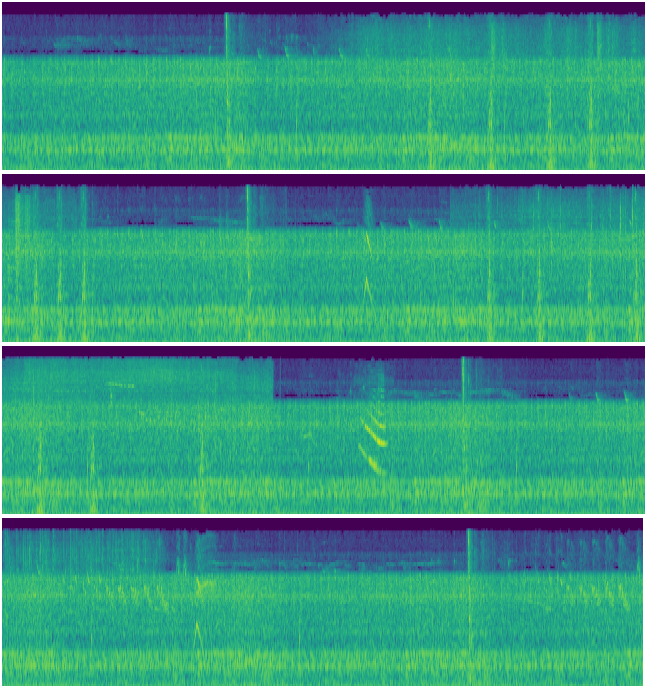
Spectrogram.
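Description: Small electric gear motor of a miniature DIY concrete mixer, switched on suddenly and running steadily as it turns the drum: a constant hum with irregular light clicks and ticks.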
